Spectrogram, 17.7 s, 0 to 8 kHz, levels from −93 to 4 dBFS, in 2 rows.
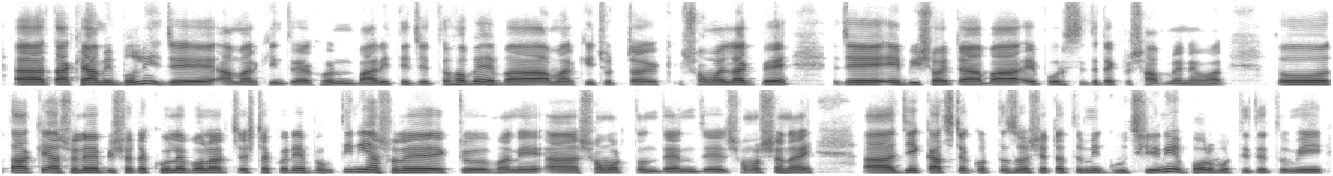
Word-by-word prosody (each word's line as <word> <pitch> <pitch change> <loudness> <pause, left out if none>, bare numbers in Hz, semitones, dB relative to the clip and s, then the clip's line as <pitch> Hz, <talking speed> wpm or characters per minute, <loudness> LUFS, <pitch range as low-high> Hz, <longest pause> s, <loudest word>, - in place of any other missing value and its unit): আ - - +7 0.2
তাকে 165 +2 +3
আমি 170 - -2
বলি 225 +7 +1
যে, 160 - +3 0.3
"আমার 150 +1 -2
কিন্তু 145 -1 -8
এখন 145 +1 -6 0.2
বাড়িতে 145 +2 -2
যেতে 150 +1 -7
হবে 190 +5 +3 0.2
বা 150 - +3 0.2
আমার 150 0 -2
কিছুটা 160 +2 -6 0.4
সময় 165 0 -1
লাগবে 165 -2 +4 0.5
যে, 175 0 +3 0.2
এই 170 - +1
বিষয়টা 165 -2 0 0.2
বা 150 - +4 0.2
এই - - 0
পরিস্থিতিটা 155 +1 -4
একটু 150 - -19
সামলে 135 +1 -4
নেওয়ার।" 120 +1 -6 0.4
তো - - -1 0.4
তাকে 180 +2 +3
আসলে 190 0 +1
বিষয়টা 180 +1 -1
খুলে 175 -3 +2
বলার 170 -1 +3
চেষ্টা 165 +2 -2
করি 175 +1 -3
এবং 185 +2 -6
তিনি 225 +1 +1
আসলে 185 -1 +1 0.2
একটু 165 0 -7 0.2
মানে 150 0 -3 0.2
আ - - +1 0.2
সমর্থন 155 -2 -3
দেন 135 -1 0
যে, 140 - -2 0.2
"সমস্যা 165 +5 -2
নাই। 155 - +1 0.4
আ - - +5 0.2
যে, 180 - +3
কাজটা 175 +1 +2
করতেসো, 185 +1 -3
সেটা 175 0 -1
তুমি 170 0 -3
গুছিয়ে 155 +5 -1
নিয়ে 245 -2 +4
পরবর্তীতে 160 -1 -1
তুমি 150 0 -3
165 Hz, 185 wpm, -24 LUFS, 150-180 Hz, 0.5 s, আ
